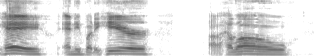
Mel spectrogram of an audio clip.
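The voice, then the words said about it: Yelling, calling out loudly. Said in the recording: “So I'm yelling,”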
